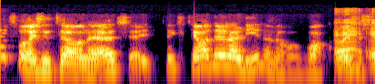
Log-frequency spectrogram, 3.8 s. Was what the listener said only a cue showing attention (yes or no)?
no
